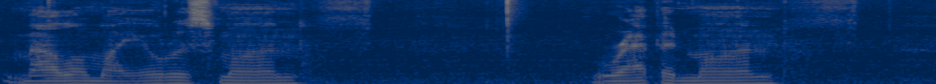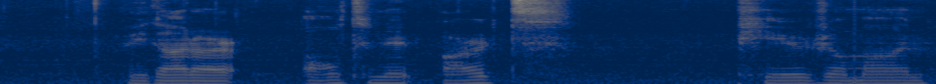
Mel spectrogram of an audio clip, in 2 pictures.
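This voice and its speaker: The speech moves at a very slow pace, with long, frequent pauses and a monotone, flat intonation. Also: man. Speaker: card opening youtuber. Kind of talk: casual box opening commentary. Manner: uses filler words.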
